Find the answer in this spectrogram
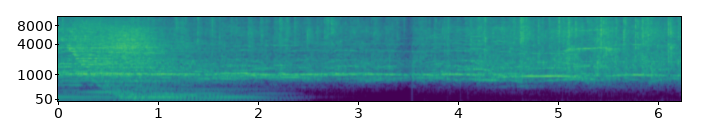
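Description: A live band's closing chord rings and cuts off about two and a half seconds in, while a studio audience applauds and cheers over it.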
